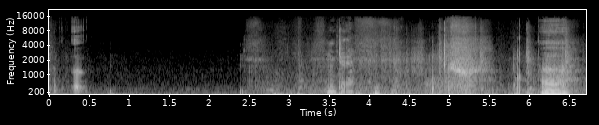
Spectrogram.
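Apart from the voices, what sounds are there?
dog coughing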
